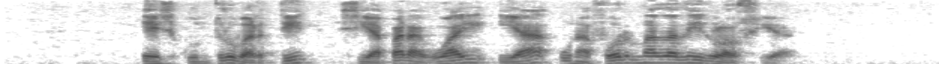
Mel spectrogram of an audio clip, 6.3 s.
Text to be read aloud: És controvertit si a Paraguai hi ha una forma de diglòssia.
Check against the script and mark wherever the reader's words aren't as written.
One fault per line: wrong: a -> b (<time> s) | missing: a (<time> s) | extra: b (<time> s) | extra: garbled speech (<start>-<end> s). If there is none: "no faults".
no faults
